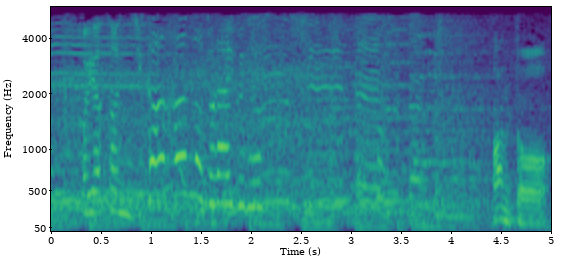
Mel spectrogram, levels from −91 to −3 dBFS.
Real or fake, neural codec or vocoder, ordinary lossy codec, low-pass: real; none; MP3, 32 kbps; 5.4 kHz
